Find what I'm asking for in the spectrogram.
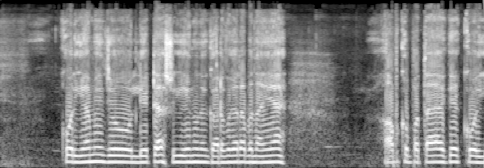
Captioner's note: nasal sound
